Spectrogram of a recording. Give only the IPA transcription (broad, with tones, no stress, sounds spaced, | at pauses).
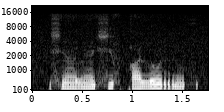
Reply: xʲ ã˩ ɐ̯ l ɛ̃˩˧˩ xʲ ɘ˥˩ f q ɛ˩˧˩ l o˥˧ r ũ˩˧ f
